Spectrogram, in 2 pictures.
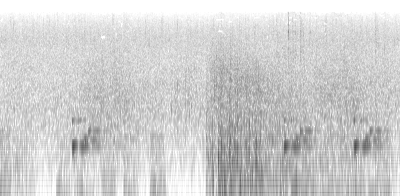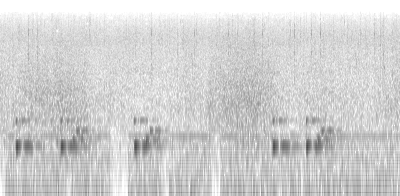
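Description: Steady rain patters on surfaces in The Legend of Zelda: The Wind Waker, with a louder surge partway through. Short musical game tones repeat over the downpour.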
